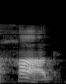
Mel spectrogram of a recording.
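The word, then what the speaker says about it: The Hague: or hog and the hog I'll say hog because it's spelled kind of like Prague you don't say prou you say Prague or pragu hog yeah the hog and he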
